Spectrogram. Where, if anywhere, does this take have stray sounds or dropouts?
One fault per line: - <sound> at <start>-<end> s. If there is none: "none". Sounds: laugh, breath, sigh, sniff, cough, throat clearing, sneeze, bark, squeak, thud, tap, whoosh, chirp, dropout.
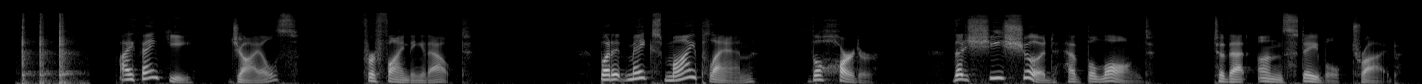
- tap at 0.2-0.9 s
